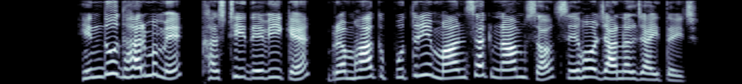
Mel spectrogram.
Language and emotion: Maithili, neutral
